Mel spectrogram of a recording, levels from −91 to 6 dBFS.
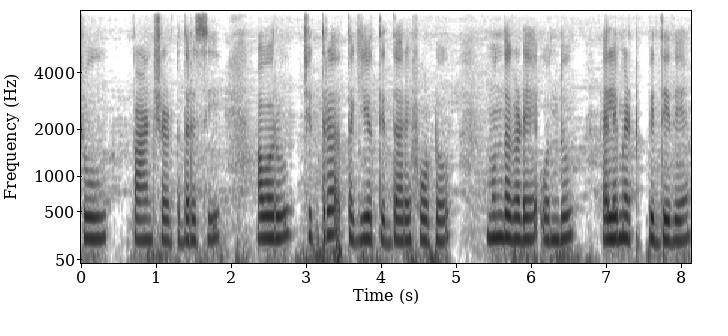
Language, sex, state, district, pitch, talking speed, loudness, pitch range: Kannada, female, Karnataka, Koppal, 215 Hz, 90 wpm, -15 LUFS, 210-225 Hz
